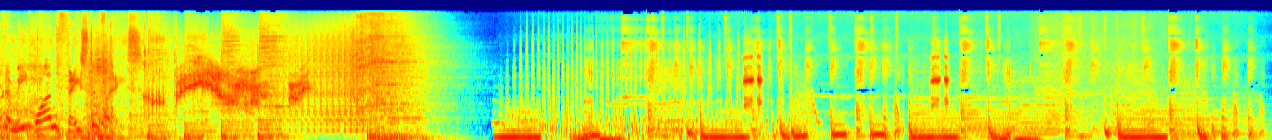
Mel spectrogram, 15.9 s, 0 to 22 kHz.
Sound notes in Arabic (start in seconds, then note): 1.8 قرد يئن; 6.0 موسيقى خفيفة; 9.4 نعيق الضفدع; 13.2 يطن حشرة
